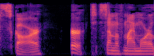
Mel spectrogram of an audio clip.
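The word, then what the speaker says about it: Skaarj: You know, people who condescendingly say the J is silent.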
